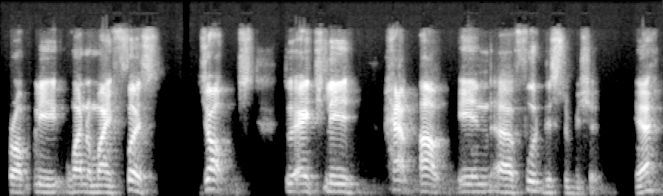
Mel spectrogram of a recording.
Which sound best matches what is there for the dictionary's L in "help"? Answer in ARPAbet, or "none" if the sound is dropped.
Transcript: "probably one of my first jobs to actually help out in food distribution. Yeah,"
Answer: none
